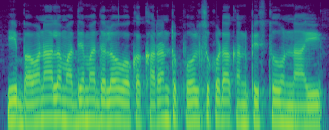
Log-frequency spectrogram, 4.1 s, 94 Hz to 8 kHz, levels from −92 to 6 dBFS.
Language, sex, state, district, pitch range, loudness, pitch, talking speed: Telugu, male, Telangana, Hyderabad, 120-130 Hz, -15 LUFS, 125 Hz, 145 wpm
